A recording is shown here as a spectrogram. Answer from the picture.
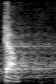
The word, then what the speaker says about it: trược: Chữ trược là dơ, người Bắc đọc là trọc, nên mới tạo không biết bao nhiêu nghiệp trói buộc.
